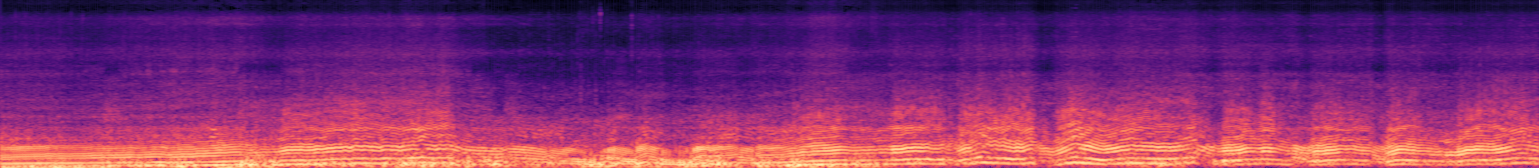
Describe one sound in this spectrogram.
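A motorbike engine revs up and down.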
